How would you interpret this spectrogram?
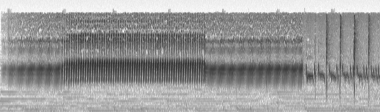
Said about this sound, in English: Their soft plumage means they can fly silently, and their camouflage makes them almost indistinguishable from a chunk of tree bark. Their presence is usually only noticed by their chirring song, best heard in the evening.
